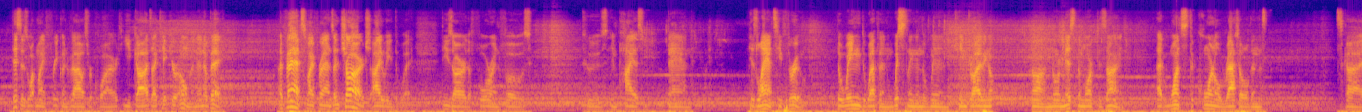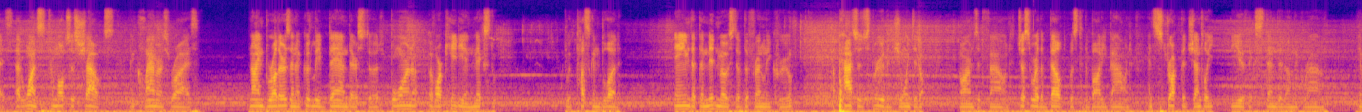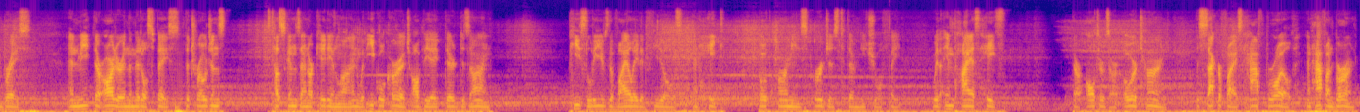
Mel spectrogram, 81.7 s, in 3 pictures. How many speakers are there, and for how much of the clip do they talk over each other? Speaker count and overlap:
one, no overlap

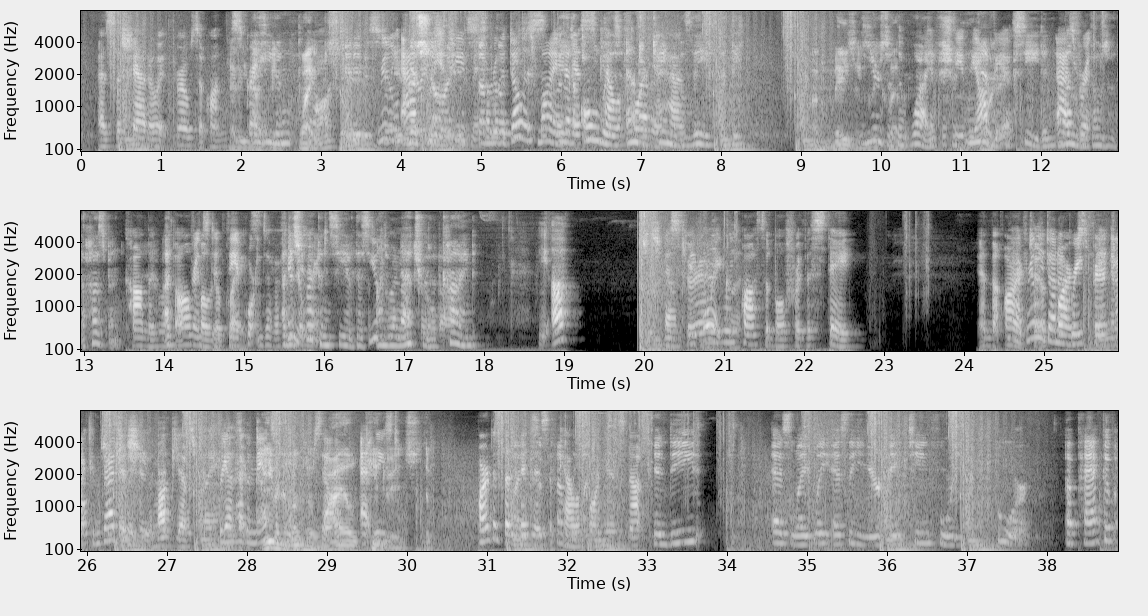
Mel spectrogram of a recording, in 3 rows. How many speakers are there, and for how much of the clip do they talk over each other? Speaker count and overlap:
seven, about 55%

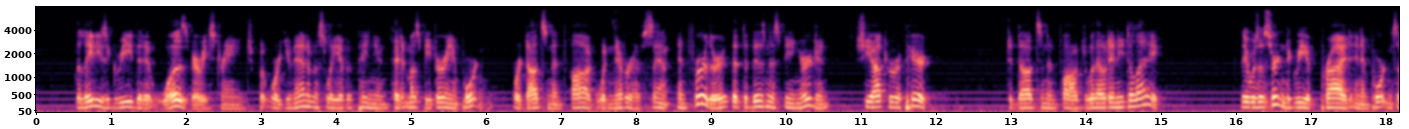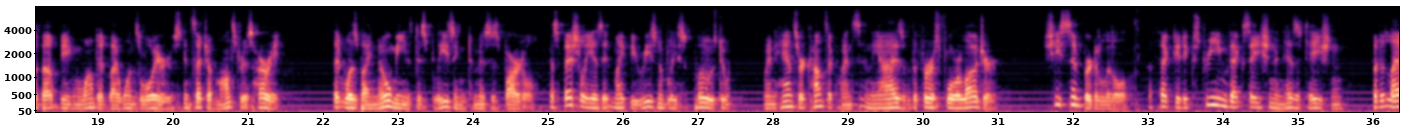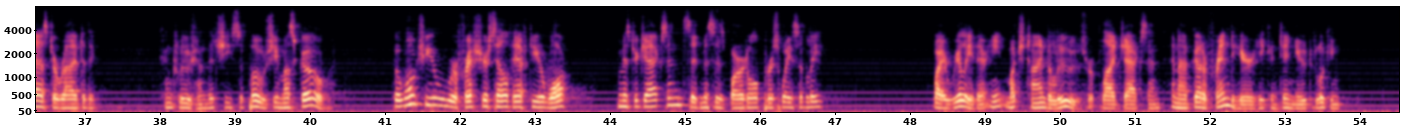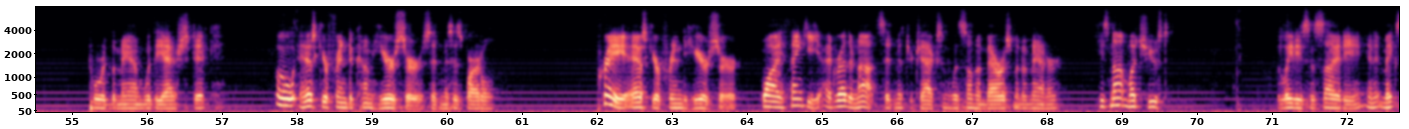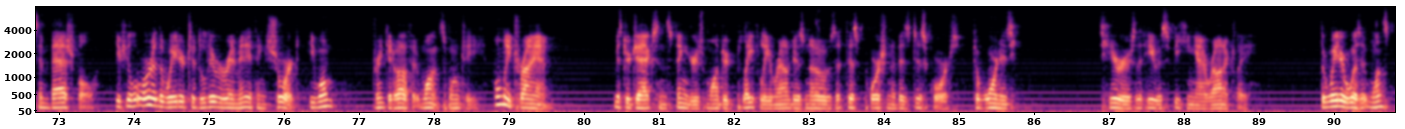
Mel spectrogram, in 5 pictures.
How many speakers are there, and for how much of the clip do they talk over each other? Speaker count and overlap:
one, no overlap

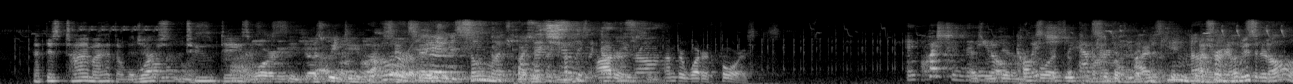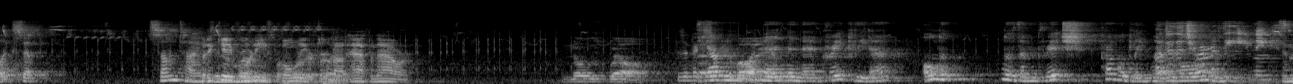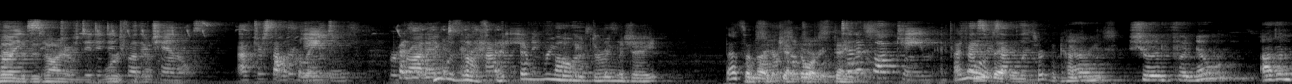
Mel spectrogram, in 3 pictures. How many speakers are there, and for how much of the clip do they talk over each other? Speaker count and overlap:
nine, about 56%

